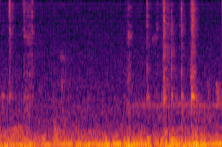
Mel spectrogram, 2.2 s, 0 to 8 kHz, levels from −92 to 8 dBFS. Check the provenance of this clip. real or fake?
fake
